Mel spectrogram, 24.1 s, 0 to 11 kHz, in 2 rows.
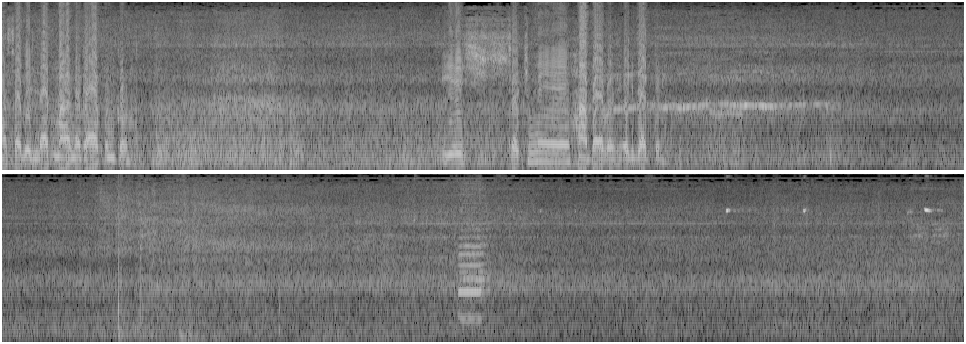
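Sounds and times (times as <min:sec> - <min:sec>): road traffic noise: 0:00.0 - 0:24.0
vehicle horn honking: 0:17.7 - 0:18.2.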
